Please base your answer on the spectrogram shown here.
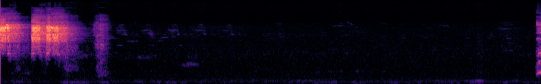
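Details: Sindhi chirki black francolin, pure Sindhi stock, opens with three rasping, buzzy notes in fast succession. Near silence follows, then a single loud note cut off at the end.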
